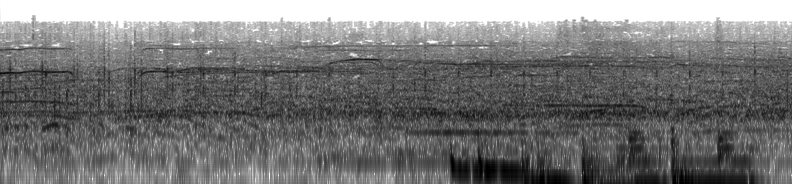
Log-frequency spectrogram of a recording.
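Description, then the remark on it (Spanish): A concert audience at the Guardia Civil concert in Mérida applauds the musicians steadily for the full eight seconds, a dense wash of clapping with high whistles on top and low murmuring voices rising in the second half. “Y los aplausos que habían era para los músicos.”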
